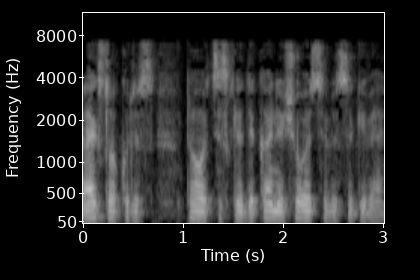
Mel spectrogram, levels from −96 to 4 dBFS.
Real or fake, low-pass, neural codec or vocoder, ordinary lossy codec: real; 7.2 kHz; none; MP3, 32 kbps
